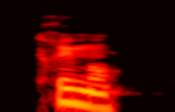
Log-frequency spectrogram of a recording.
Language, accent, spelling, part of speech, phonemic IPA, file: French, France, trumeau, noun, /tʁy.mo/, LL-Q150 (fra)-trumeau.wav
- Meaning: 1. calf 2. trumeau 3. pier glass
